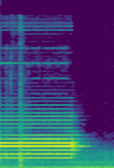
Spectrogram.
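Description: A burglar alarm control panel beeps steadily with a high, piercing electronic tone at close range, holding for about a second before cutting off into quiet room hiss.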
